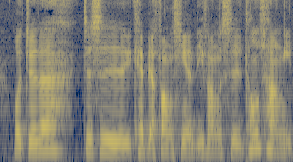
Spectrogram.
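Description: Someone with a Taiwanese accent speaks at a fairly quick pace in a very clean recording over a silent background. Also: woman. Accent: Taiwanese Mandarin. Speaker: graduate student abroad. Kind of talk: casual interview.

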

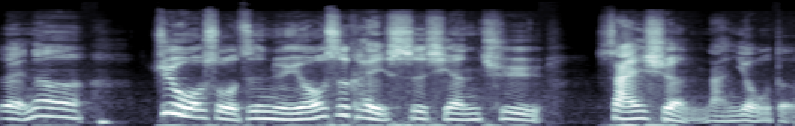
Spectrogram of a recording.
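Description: Her intonation is lively. This woman speaks at a very slow pace. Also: fairly low pitch for a woman. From Taiwan. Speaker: adult film actress. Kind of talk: podcast interview.

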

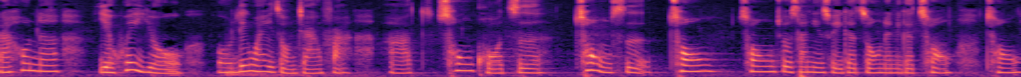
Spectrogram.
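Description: A woman talks very slowly in a relaxed, somewhat breathy tone at medium pitch, with ordinary pitch variation and long, frequent pauses. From Myanmar, Kokang ethnic Chinese. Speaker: podcast host. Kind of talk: solo podcast talk on dialect words. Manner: hesitant, many fillers; casual, relaxed.

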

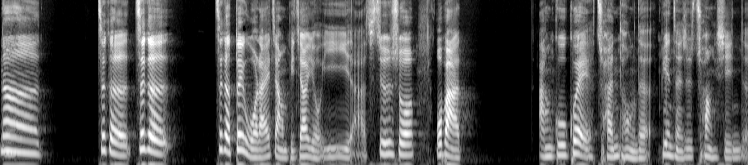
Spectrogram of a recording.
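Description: Speaking at a fairly slow pace with long, frequent pauses, a woman with a medium pitch makes very wide pitch swings and big swings in loudness. The recording is very clean, with a silent background. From Taiwan, Qingshui (Taichung). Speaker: home cook and local food experience designer. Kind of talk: casual interview.

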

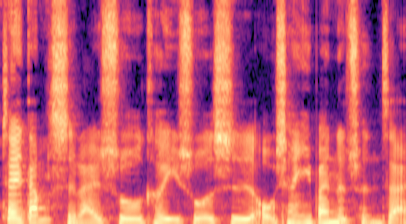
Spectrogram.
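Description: A woman talks in a Taiwanese accent with ordinary pitch variation. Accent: Taiwanese Mandarin. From Taiwan, Taipei. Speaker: podcast host. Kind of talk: casual storytelling chat.

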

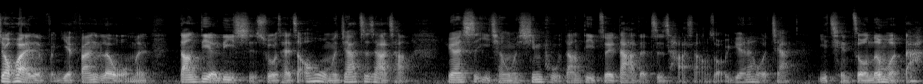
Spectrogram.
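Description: Speaking at a fairly quick pace, a man has an ordinary speaking voice, a fairly low pitch and ordinary pitch variation. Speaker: lemon tea business owner. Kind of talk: casual chat.

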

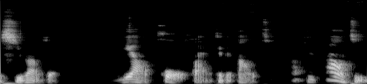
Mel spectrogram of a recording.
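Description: Somewhat breathy in sound, a man talks at a fairly quick pace. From eastern Taiwan (Hualien). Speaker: anthropologist and author. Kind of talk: interview. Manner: halting, many filler sounds.

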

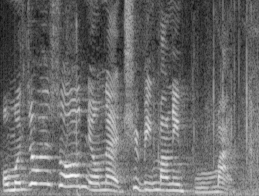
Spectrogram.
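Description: A loud, high-pitched woman's voice at a very fast pace over noticeable background noise. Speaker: podcast co-host, service worker. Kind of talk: casual chat. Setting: empty shop after hours.

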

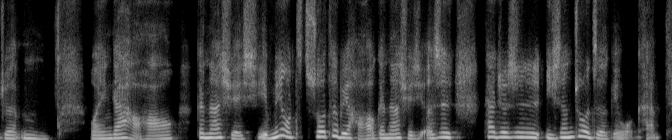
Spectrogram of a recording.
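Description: A woman talks at a fairly quick pace in a plain, everyday voice. Her pitch sits fairly high. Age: 30s. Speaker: podcast host. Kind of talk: casual interview chat. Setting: postpartum care center, remote recording.

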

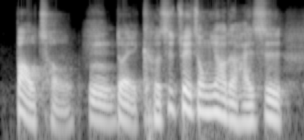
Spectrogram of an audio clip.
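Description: On a very clean recording with a silent background, a normal speaking voice moves at a moderate pace with lively intonation. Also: man. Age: 30s. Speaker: illustrator and beatmaker. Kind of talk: casual chat.

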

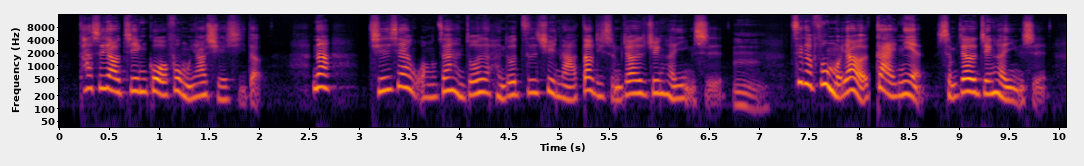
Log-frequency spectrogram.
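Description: Speaking at a fairly quick pace, a woman with a fairly high pitch makes very wide pitch swings. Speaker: nutritionist. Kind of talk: casual interview chat. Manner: smiling but firm.

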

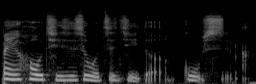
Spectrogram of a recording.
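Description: The recording is very clean and the background silent. A woman's tone is dark and mellow. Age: 50s. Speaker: sex therapist and author. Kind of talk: casual chat. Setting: bookstore, face-to-face recording.

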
